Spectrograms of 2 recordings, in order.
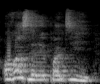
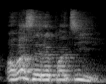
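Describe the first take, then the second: No difference in how they are said.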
